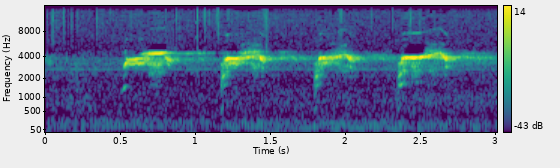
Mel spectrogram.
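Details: Bald eagle eaglet, 104 days old, Big Bear Valley nest, 27 July 2019, nest cam: four loud, sharp, high squealing notes at irregular intervals of roughly half a second, each starting with a quick upward scoop.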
